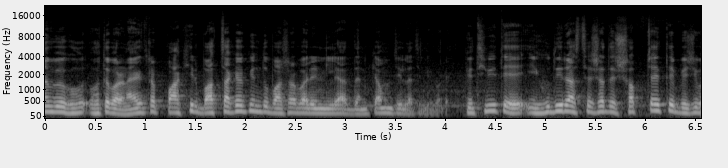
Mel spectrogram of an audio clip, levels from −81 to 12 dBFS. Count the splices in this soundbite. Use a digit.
1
